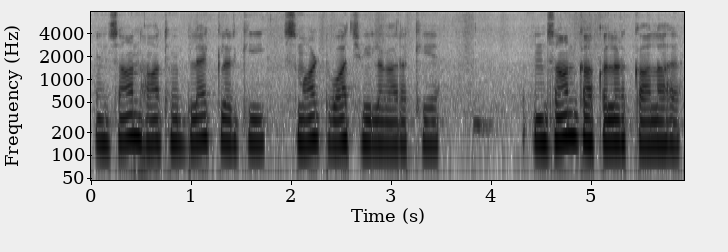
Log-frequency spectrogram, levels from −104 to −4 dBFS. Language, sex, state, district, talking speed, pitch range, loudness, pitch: Hindi, male, Arunachal Pradesh, Lower Dibang Valley, 160 wpm, 145-155 Hz, -17 LUFS, 150 Hz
